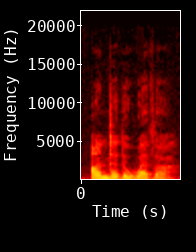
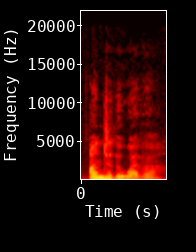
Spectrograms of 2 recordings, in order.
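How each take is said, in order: First: Louder, higher teacher model of "under the weather"; emphatic model. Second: Said in the usual way. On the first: Shown as a demonstration. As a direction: project it clearly for the class. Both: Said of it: "Number four".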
